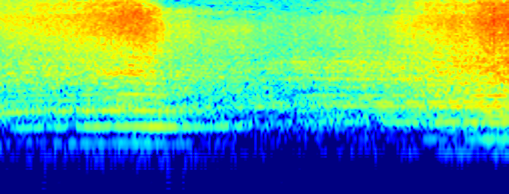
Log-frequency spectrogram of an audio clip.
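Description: At a drag strip, a blue Camaro and a Dakota pickup truck roar down the track, dense engine noise swelling and easing then building again, loud and sustained with a high whine on top.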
